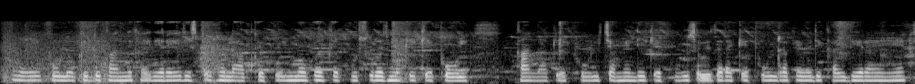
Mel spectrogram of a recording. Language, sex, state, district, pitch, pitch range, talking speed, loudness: Hindi, female, Uttar Pradesh, Jyotiba Phule Nagar, 185 Hz, 180-190 Hz, 230 wpm, -17 LUFS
